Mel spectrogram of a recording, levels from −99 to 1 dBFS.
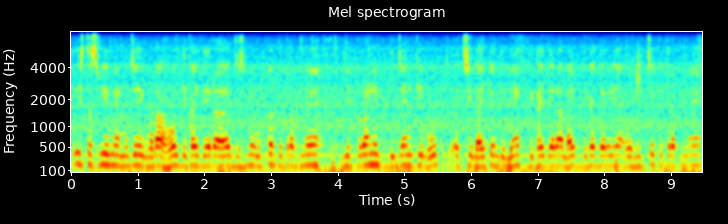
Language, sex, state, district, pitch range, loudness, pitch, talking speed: Hindi, male, Rajasthan, Bikaner, 160-175 Hz, -17 LUFS, 170 Hz, 225 wpm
